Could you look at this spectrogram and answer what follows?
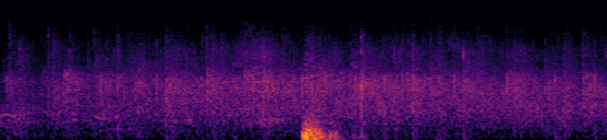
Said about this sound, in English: Some of you clapping, I don't know what you're clapping. We haven't got to the end of the story yet, so hang on, just stay with me.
